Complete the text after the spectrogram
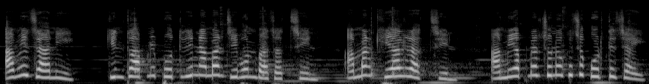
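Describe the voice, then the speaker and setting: Young cartoon princess, played by a woman: very high voice, gentle, earnest, polite, grateful. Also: a little fast, soft background music. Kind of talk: animated fairy-tale dialogue.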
